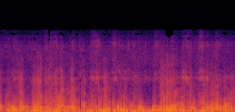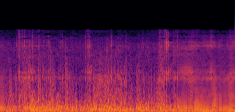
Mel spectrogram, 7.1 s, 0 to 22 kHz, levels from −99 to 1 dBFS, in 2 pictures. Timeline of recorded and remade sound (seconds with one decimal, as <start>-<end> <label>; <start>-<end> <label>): 0.0-3.6 remade; 3.6-6.2 recorded; 6.2-7.1 remade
